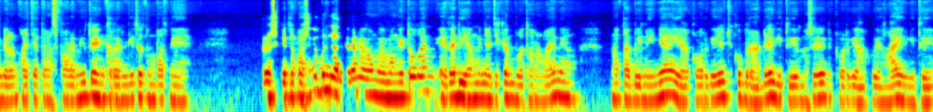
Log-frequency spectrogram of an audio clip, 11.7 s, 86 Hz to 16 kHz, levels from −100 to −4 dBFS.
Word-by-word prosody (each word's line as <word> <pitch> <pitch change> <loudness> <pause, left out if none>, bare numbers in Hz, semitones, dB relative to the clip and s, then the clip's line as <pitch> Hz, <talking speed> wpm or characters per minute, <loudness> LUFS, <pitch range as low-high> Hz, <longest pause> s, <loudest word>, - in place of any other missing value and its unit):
dalam 150 +1 -4
kaca 155 0 -4
transparan 155 0 -6
gitu 180 +1 0
yang 170 - +1
keren 155 -1 -3
gitu 165 +2 0
tempatnya. 155 -2 -6 0.9
Terus 180 0 +6
kita 175 0 +3
pastikan 185 +6 0
bener 235 -4 +7
karena 200 +3 +3
memang 200 -1 +2
memang 175 -1 +4
itu 175 - +2
kan 230 0 -2
ya 170 - -1
tadi 175 -1 +6
yang 160 - 0
menyajikan 165 0 -1
buat 155 -1 -3
orang 150 -1 -10
lain 180 +4 0
yang - - -9 0.5
notabenenya 155 +2 -1
ya 155 -3 +1
keluarganya 150 +3 -1
cukup 175 -1 -3
berada 145 +2 -2
gitu 160 -2 -4
ya, - - -1
maksudnya 160 +4 0
di - - -16
keluarga 150 0 -6
aku 145 +3 -7
yang 140 0 -8
lain 160 +2 0
gitu 135 - -12
160 Hz, 200 wpm, -18 LUFS, 150-175 Hz, 0.9 s, bener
